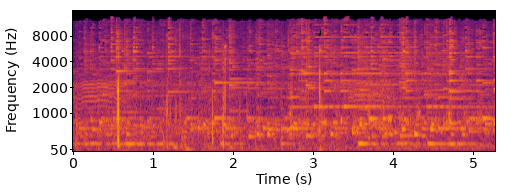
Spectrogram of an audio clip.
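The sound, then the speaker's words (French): Bells clank from a large flock of 600 to 700 sheep, a faint, continuous, irregular jingling and clattering with a few bleats mixed in. “Vous voyez le troupeau qui est là ? Je vous ai dit qu'il y avait entre 600 et 700 bêtes.”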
